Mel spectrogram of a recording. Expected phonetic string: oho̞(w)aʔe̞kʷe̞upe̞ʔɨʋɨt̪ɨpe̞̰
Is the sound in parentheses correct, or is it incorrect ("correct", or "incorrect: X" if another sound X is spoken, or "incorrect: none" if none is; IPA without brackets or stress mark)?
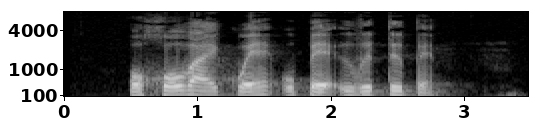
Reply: incorrect: ʋ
